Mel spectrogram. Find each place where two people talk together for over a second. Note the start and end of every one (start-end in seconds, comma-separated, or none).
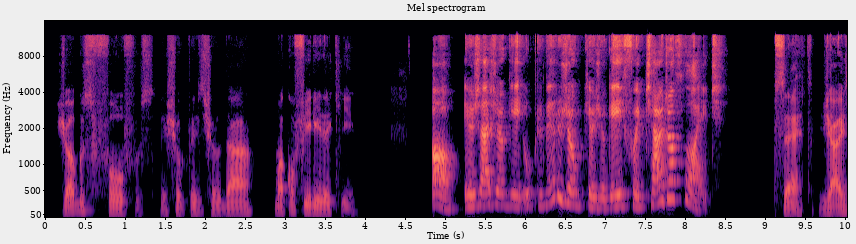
none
